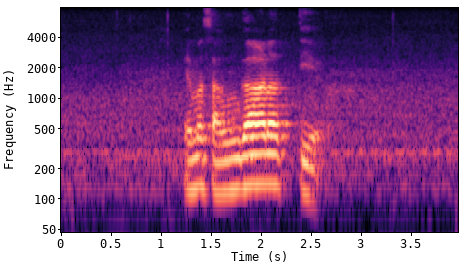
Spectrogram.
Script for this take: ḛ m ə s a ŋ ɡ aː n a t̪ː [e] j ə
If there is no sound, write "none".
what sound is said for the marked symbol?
i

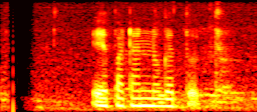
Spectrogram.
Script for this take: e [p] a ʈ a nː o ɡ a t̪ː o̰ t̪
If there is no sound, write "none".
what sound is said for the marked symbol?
p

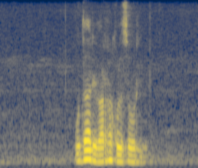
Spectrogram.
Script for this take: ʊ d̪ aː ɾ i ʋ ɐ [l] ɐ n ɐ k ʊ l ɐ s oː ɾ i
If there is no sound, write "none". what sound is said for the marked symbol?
ɾ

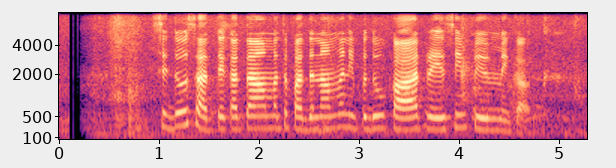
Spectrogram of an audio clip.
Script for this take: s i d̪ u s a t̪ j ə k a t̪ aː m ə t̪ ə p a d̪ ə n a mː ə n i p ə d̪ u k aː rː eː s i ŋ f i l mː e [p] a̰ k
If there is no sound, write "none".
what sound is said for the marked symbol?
k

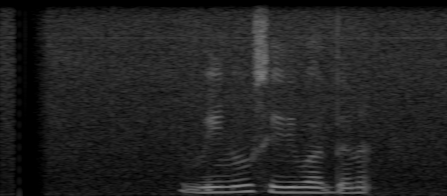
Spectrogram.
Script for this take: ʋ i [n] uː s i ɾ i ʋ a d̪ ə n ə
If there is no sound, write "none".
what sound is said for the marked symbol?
n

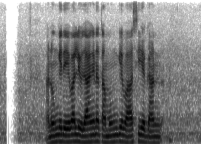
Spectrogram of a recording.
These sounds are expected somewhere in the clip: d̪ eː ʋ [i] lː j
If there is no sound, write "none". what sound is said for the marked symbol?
a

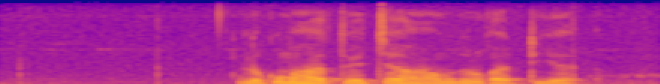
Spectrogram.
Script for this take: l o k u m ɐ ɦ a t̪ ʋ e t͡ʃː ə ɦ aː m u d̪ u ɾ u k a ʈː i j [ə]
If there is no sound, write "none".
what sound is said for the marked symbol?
ə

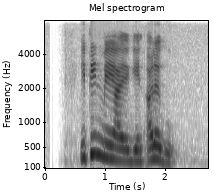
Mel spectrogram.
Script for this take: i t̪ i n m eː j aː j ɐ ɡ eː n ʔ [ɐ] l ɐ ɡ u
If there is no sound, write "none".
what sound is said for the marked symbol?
ɐ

